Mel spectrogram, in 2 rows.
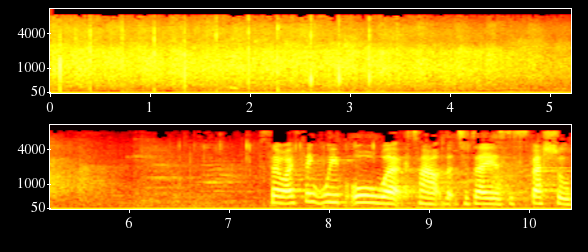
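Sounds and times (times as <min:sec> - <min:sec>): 
audience applause: 0:00.0 - 0:05.8
speech: 0:07.4 - 0:10.4.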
